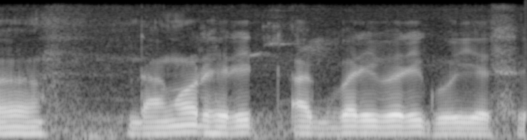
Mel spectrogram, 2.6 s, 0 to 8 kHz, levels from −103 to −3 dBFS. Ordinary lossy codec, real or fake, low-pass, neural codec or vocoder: none; real; 7.2 kHz; none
